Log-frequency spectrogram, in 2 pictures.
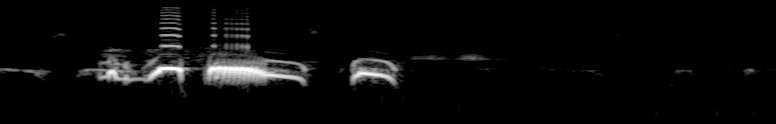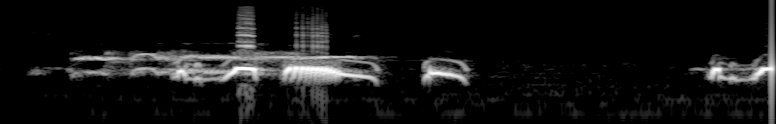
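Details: Spotted dove hen as a lure for cooing birds: two low three-part coo phrases several seconds apart, a rooster's crow under the second, and a new phrase starting at the end.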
